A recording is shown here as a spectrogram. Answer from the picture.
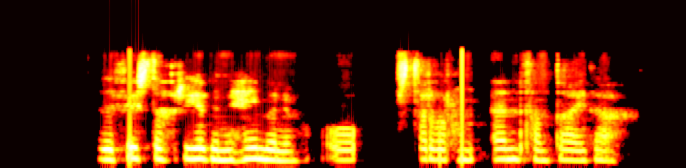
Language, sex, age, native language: Icelandic, female, 50-59, Icelandic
